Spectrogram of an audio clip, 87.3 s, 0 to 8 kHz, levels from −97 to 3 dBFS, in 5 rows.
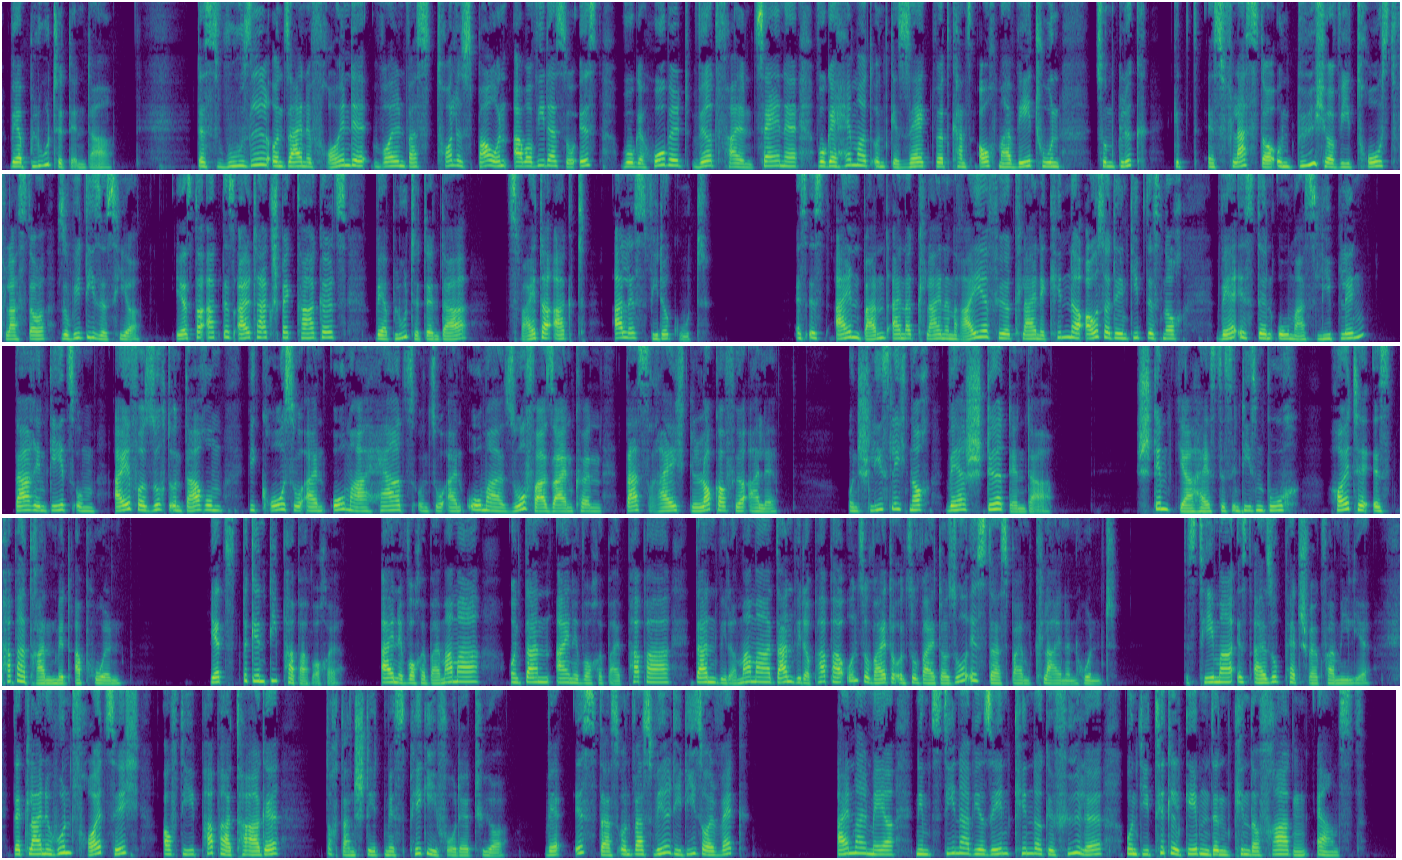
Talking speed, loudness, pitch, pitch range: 135 wpm, -19 LUFS, 200 Hz, 175-225 Hz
